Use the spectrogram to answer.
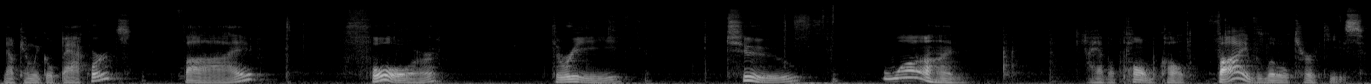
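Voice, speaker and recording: Male children's storytime host, slow delivery, swooping intonation, sing-song read-aloud, question prompts. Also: low voice, huge pitch swings, gravelly, a little mellow, husky.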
